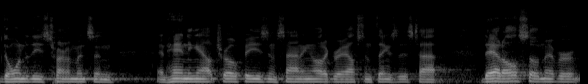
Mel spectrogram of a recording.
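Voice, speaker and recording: At a fairly quick pace, a man speaks in a dark, mellow tone with monotone, flat intonation. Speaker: son of inductee giving acceptance speech. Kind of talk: acceptance speech. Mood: reflective, proud. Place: hall. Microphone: podium.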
